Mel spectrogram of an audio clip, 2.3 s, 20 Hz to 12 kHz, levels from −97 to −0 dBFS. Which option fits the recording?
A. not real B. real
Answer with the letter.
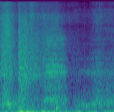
B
